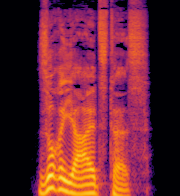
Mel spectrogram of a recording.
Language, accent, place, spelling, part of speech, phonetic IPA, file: German, Germany, Berlin, surrealstes, adjective, [ˈzʊʁeˌaːlstəs], De-surrealstes.ogg
- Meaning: strong/mixed nominative/accusative neuter singular superlative degree of surreal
